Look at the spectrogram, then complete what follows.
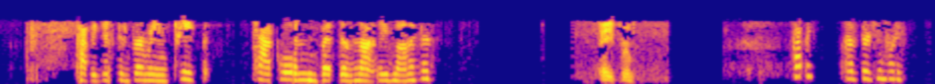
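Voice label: Incident Tactical 1, Scanner audio recording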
